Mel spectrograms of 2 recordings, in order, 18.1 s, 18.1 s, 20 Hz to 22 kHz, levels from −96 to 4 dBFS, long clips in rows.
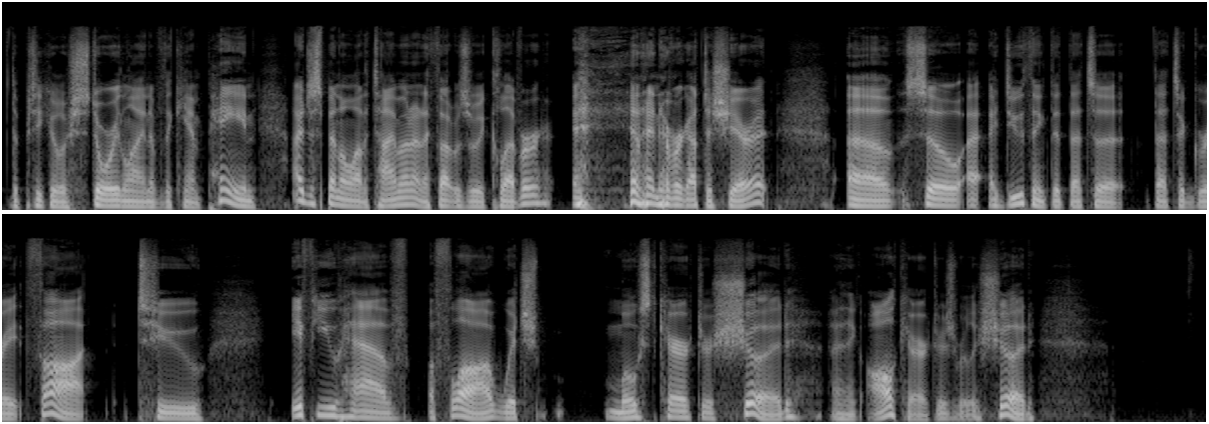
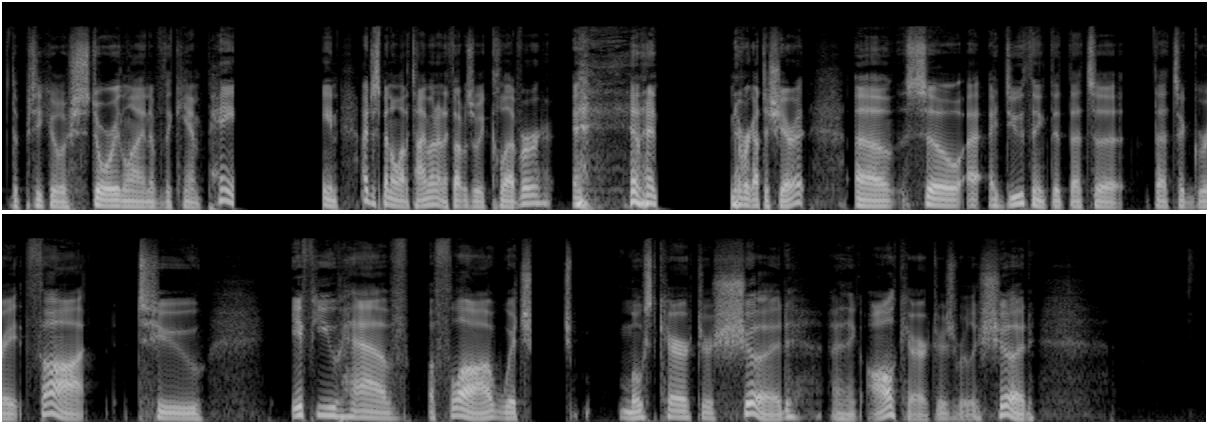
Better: first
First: none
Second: audio freezing; at 1.5 s for 0.5 s, at 5 s for 0.5 s and at 13 s

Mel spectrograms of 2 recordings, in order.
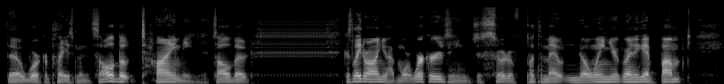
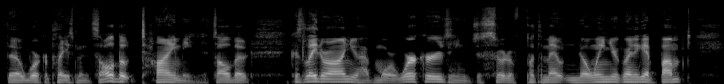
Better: second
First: audio freezing; at 2.5 s for 0.5 s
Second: none

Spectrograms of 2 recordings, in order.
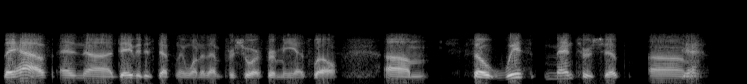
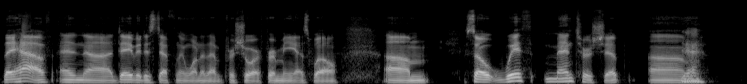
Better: second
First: phone-call audio; poor line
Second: none

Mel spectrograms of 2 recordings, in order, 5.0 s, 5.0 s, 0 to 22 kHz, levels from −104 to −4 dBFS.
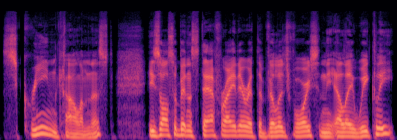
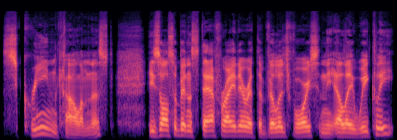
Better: first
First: none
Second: thin; very; fading below 450 Hz

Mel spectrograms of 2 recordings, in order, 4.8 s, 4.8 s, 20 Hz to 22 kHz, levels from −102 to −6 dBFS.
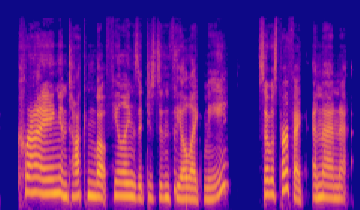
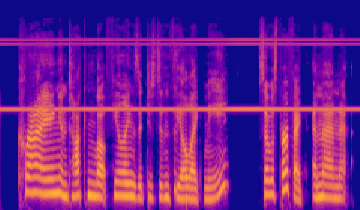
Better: first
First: none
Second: high-pitched whine; loud; throughout; 3 kHz, 7 dB below the speech

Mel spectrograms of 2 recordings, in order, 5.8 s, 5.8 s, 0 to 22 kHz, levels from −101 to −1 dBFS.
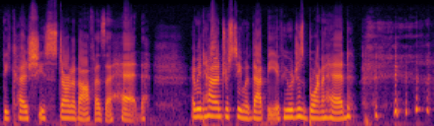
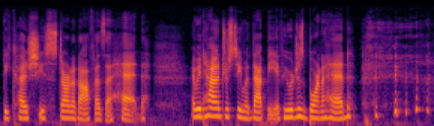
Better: second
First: distortion; slight; 10 dB below the speech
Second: none

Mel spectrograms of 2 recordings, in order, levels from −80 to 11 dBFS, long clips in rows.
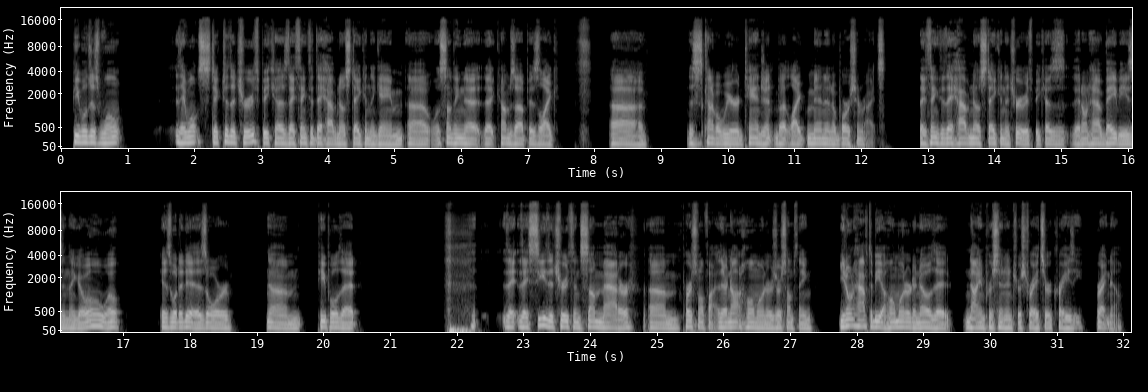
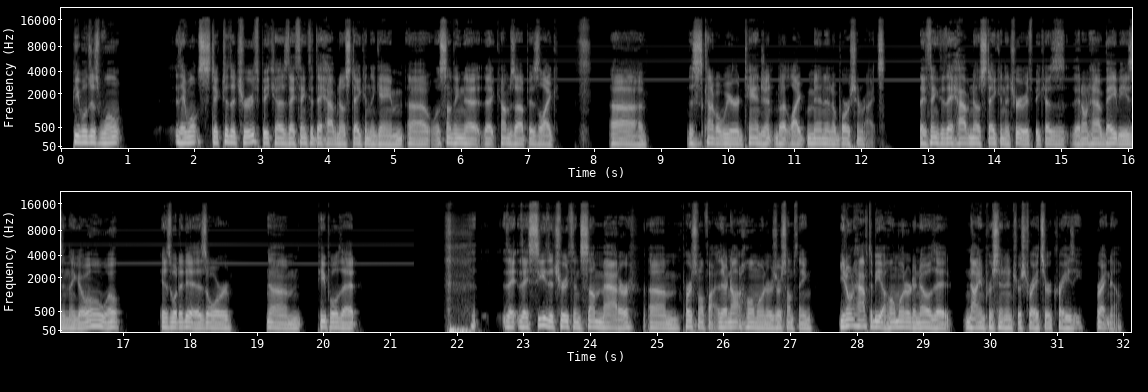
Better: first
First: none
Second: high-pitched whine; faint; from 6.5 to 21 s; 3 kHz, 30 dB below the speech

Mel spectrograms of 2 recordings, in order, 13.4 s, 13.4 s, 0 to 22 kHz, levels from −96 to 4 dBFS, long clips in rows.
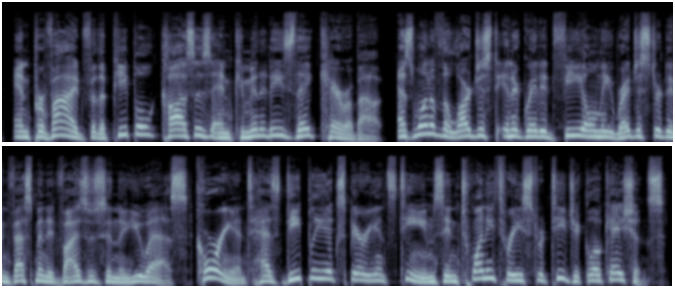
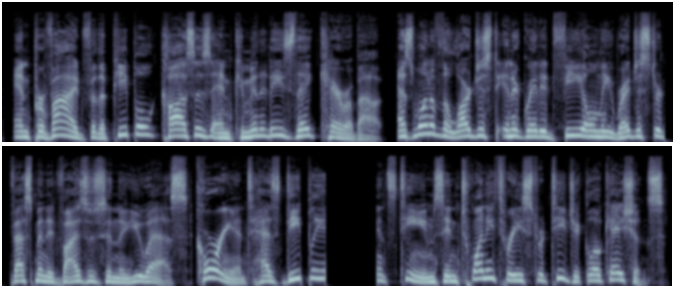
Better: first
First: none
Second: audio cutting out; at 6.5 s and at 10 s for 0.5 s

